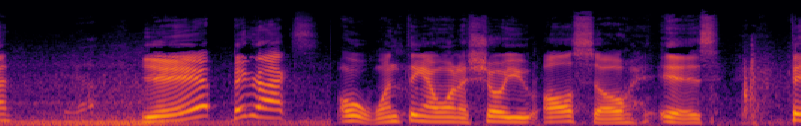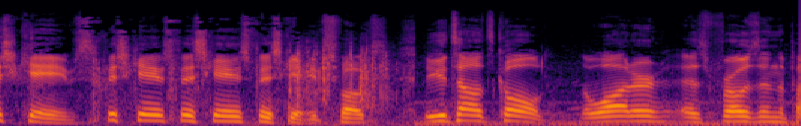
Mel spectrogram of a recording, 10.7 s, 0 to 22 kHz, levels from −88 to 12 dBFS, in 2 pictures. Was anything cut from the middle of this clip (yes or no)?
yes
